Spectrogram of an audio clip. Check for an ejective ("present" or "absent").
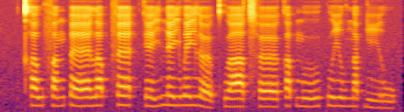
absent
